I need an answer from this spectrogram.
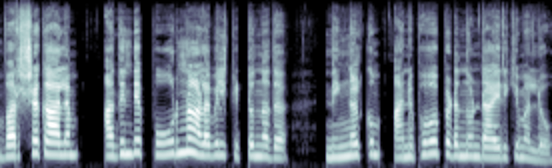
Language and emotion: Malayalam, neutral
